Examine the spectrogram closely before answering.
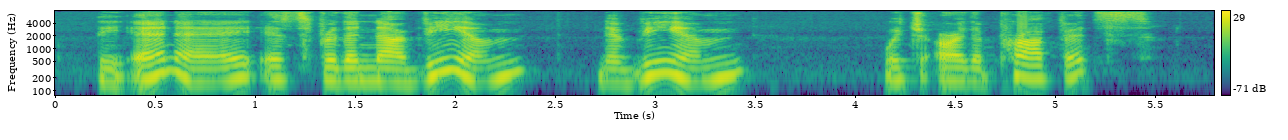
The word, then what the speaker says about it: Nevi'im: The N-A is for the Nevi'im, which are the prophets, spelled Nebiim. B is pronounced as a V in Hebrew, but spelled B on the paper.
